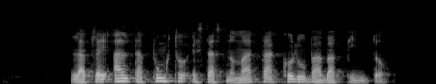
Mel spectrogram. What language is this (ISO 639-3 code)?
epo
